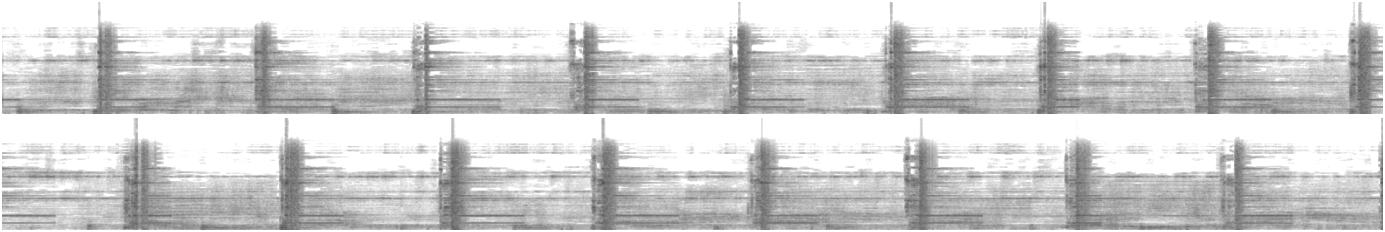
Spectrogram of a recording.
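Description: A temple bell rings with regular, ringing strikes.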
